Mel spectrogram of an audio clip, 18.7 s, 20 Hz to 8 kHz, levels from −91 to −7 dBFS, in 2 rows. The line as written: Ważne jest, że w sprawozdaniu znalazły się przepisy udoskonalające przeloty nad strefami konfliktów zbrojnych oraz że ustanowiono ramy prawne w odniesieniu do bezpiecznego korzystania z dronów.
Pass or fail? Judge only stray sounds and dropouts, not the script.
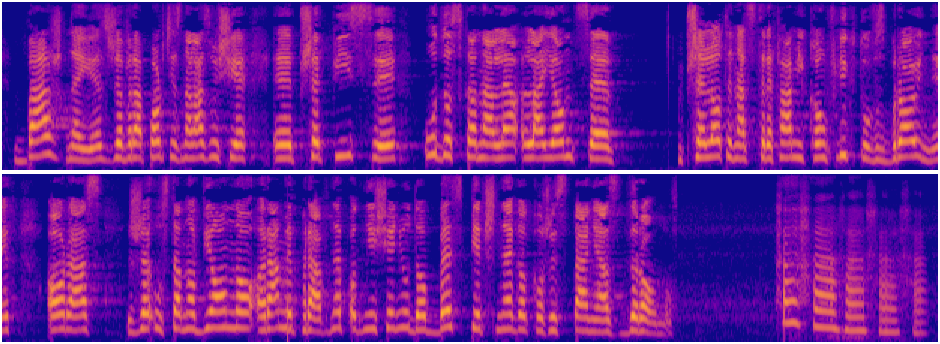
fail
